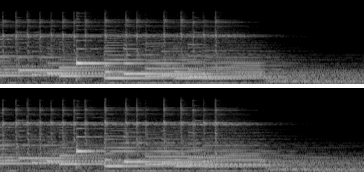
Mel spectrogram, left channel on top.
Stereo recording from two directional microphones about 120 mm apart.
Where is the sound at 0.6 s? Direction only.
40° left (ahead or behind).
